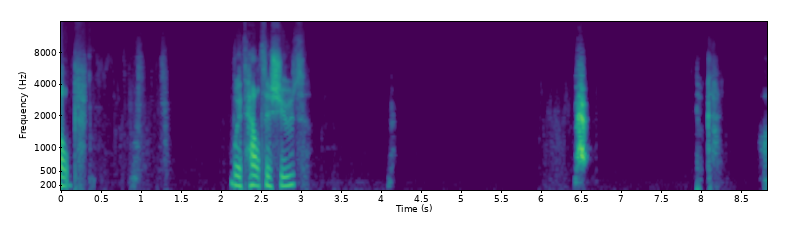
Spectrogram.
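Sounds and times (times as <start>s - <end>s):
speech: 0.0s - 0.4s, 2.1s - 3.1s
dog barking: 6.4s - 6.7s.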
